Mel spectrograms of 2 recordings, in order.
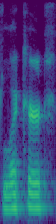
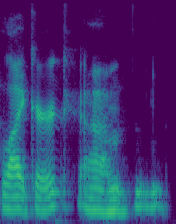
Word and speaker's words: Likert: And yes, it is pronounced Likert, not Likert.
